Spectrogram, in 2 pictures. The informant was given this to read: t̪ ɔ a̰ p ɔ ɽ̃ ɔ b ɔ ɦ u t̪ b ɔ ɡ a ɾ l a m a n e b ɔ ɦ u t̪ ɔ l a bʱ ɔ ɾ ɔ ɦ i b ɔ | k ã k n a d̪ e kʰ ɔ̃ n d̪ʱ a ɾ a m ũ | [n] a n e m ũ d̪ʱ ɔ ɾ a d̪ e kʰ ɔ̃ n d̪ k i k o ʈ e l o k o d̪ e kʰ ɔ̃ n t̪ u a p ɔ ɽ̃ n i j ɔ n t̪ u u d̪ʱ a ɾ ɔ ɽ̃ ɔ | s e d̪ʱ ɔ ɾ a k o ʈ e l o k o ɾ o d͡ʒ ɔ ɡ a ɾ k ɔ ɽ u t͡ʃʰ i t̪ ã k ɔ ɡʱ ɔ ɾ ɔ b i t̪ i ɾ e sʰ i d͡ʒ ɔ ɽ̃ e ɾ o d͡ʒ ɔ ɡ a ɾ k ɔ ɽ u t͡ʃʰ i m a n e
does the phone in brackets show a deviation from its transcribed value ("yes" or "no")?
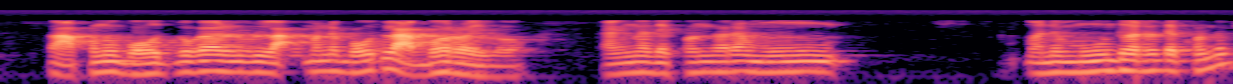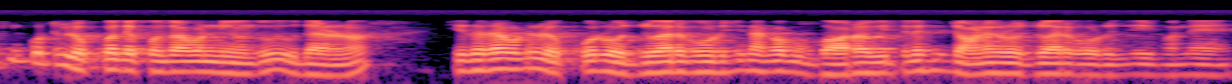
yes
